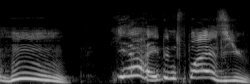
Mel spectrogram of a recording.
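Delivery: put-on very slow sarcastic drawl, high and swooping. Imitating another speaker's earlier agreement: imitating a sarcastic reply. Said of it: "You were like".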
